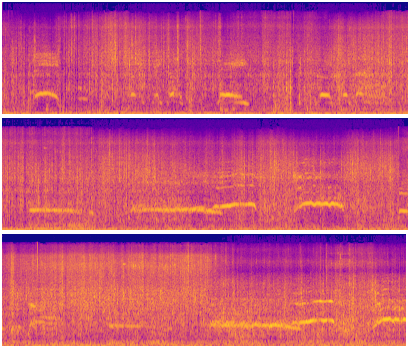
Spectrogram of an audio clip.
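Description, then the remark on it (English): Tornado winds roar around and into a car after its back window is blown out, as the car starts to move, in a loud, unbroken wall of rushing noise, with wavering whistling tones rising and falling and indistinct voices buried underneath. “you see the tornado inside the car. Now the car is starting to move.”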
